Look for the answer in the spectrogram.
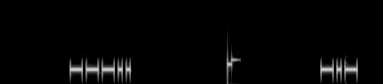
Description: Morse code, heard as a keyed tone, about 30 wpm, 700 Hz. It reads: 8 K
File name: Single-Letter-Number-30wpm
